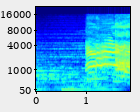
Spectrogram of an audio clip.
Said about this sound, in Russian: Вместо ее одинокого крика зал оперы наполнили десятки других.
